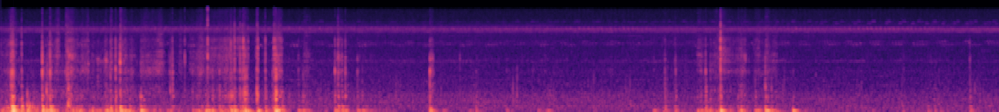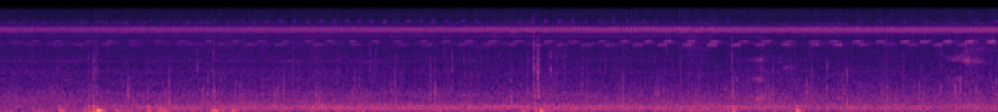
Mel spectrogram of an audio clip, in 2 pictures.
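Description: Insects chorusing: a steady high buzz with a fast, evenly pulsing chirp beneath it. In the first few seconds and again around eleven seconds, low rumbling bursts on the bare microphone are louder than the insects.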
